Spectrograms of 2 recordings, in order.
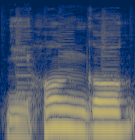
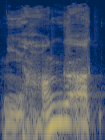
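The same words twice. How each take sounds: First: The word is said in the ordinary standard way. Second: The word is said in an odd, quirky way. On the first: The speaker calls it right. "ほとんどの先生が言うように日本語みたいなね言い方でもいいですよ" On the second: The speaker calls it wrong. "こんな言い方しなくて大丈夫ですよ"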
